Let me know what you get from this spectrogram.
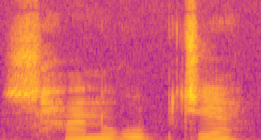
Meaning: window
- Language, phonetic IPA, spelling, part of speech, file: Adyghe, [ʂħaːnʁʷəptʂa], шъхьангъупчъэ, noun, ʂħaːnʁʷətʂa.ogg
